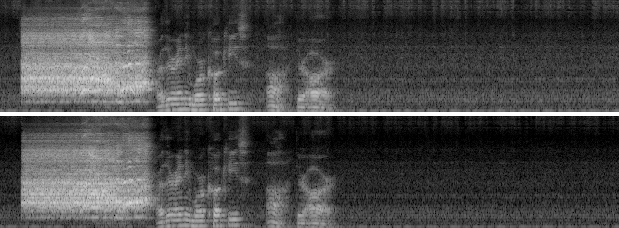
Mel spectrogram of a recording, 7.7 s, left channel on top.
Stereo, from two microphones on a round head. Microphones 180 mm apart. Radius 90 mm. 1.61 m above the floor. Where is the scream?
75° left (ahead or behind), 1.4 m.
